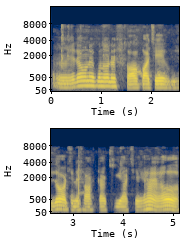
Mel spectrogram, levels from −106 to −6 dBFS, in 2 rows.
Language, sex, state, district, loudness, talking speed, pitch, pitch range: Bengali, male, West Bengal, Paschim Medinipur, -19 LUFS, 200 wpm, 115 Hz, 105-130 Hz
